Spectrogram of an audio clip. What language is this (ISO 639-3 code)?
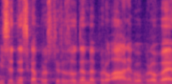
ces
